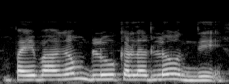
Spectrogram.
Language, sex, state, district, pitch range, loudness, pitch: Telugu, female, Andhra Pradesh, Annamaya, 210-230 Hz, -12 LUFS, 220 Hz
